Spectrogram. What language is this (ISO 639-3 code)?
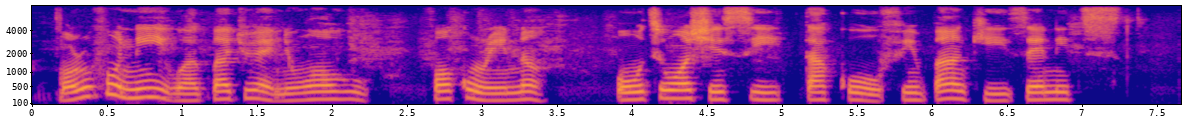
yor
